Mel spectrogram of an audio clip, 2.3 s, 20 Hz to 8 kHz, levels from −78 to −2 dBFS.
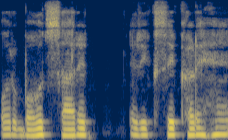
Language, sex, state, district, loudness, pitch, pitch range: Hindi, male, Jharkhand, Deoghar, -16 LUFS, 140 Hz, 135-140 Hz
